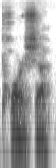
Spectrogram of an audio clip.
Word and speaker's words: Porsche: Porsche, and the proper way to say Porsche, I know it's going to sound funny. It's actually Porsche.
